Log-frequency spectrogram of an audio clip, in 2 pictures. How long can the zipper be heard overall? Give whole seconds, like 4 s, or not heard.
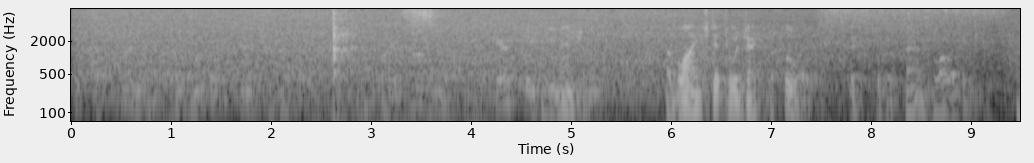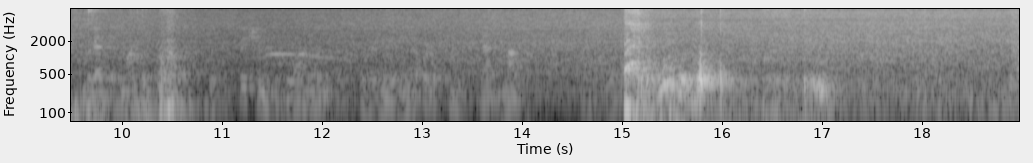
5 s.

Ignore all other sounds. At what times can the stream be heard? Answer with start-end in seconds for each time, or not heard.
0.0-18.9.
